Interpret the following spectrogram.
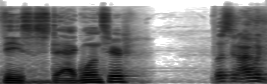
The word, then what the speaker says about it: Stagg: Staggy ended up with. Right. Many, many bottles of stag. I mean, You gotta say it right though. Remember, it's stag.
